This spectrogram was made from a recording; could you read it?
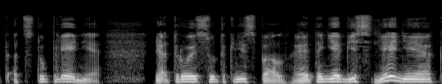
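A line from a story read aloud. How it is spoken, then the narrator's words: Shouting. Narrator (Russian): кричал Крайс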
